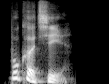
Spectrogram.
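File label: "bu4 ke4 qi5", Mandarin Chinese; 基础汉语40课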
